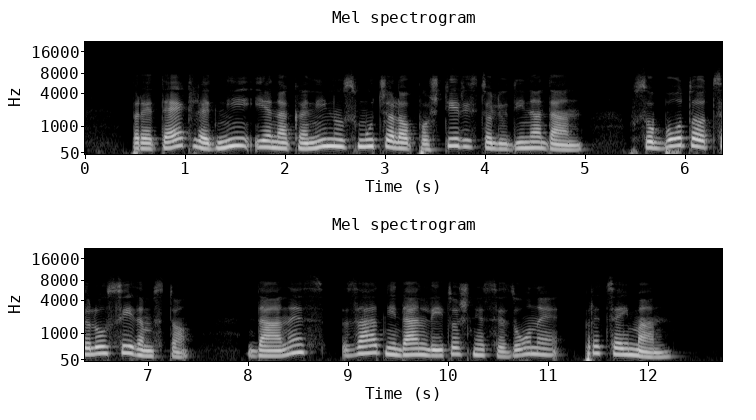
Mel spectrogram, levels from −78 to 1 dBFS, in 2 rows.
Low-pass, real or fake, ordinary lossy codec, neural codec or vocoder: 10.8 kHz; real; MP3, 64 kbps; none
